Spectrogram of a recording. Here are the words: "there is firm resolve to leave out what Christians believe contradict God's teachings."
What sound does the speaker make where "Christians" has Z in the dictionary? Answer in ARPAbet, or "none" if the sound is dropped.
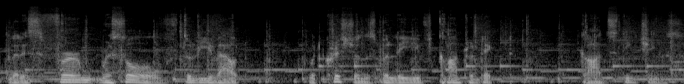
Z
